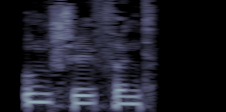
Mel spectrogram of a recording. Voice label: "umschiffend", German; adjectives

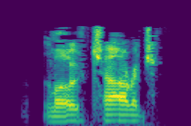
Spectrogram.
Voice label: "low-charge", English; adjectives

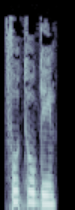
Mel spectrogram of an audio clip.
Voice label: "fotogen", German; adjectives

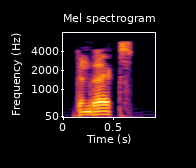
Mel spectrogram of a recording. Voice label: "convex", English; adjectives

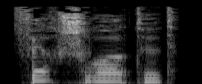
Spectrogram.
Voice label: "verschrottet", German; adjectives

